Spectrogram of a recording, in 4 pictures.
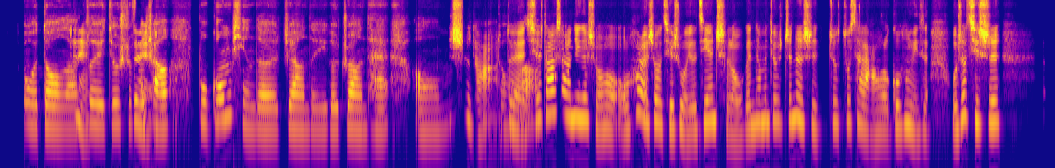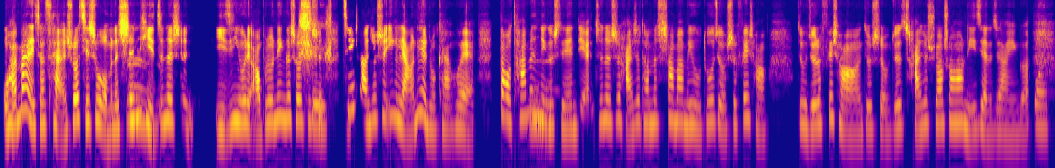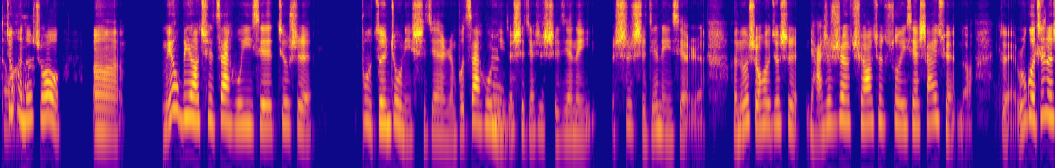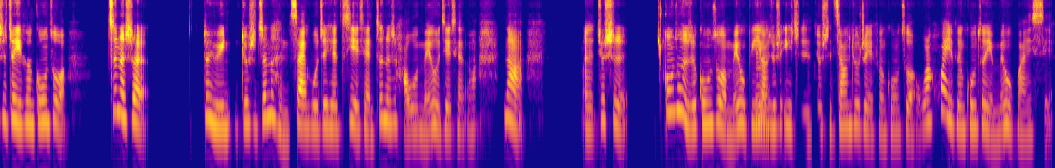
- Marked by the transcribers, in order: other background noise
- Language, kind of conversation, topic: Chinese, podcast, 如何在工作和生活之间划清并保持界限？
